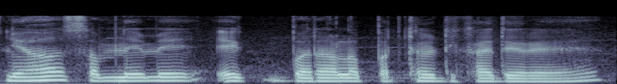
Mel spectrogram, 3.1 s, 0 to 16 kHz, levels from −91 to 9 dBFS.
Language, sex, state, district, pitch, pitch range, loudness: Hindi, male, Arunachal Pradesh, Papum Pare, 145 Hz, 135-155 Hz, -14 LUFS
